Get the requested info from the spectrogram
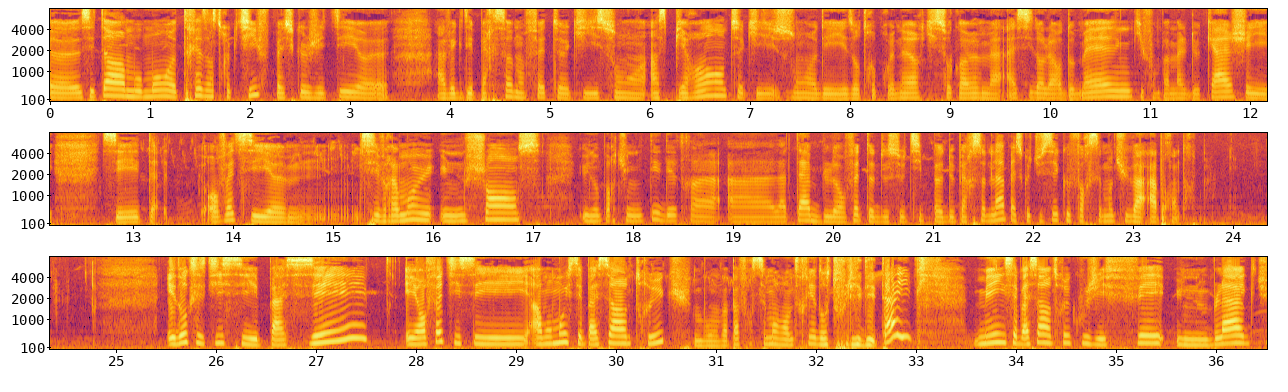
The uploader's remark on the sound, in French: Le format de cet épisode est spécial, car je suis en extérieur, il y a pas mal de bruit autour et à plusieurs reprises, je change de sujet en attendant que le bruit passe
